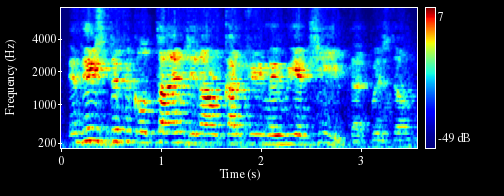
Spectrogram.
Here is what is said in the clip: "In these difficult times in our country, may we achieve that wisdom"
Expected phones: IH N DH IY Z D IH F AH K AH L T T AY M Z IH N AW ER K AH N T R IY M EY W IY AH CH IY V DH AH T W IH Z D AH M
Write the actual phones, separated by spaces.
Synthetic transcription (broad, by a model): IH N DH IY Z D IH F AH K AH L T T AY M Z IH N AW ER K AH N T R IY M EY W IY AH CH IY V DH AH T W IH Z D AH M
